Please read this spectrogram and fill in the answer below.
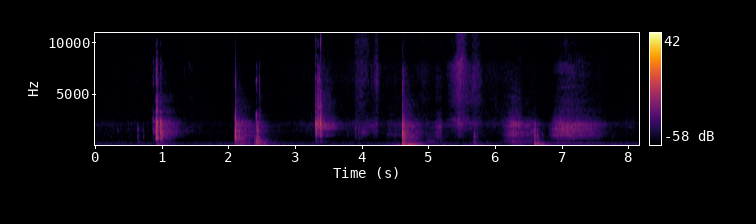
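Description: Hard parts and packaging being handled and set down during unpacking: about six knocks and clatters, the loudest about four and a half seconds in, with rubbing and sliding noises after it.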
